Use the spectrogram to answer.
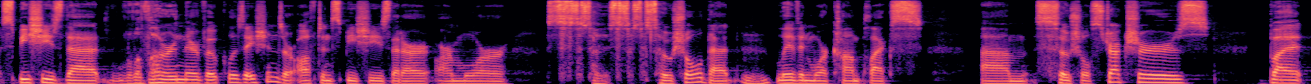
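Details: Adult researcher who reports a speech impediment audible throughout the interview; disfluent, stuttering-like speech.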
